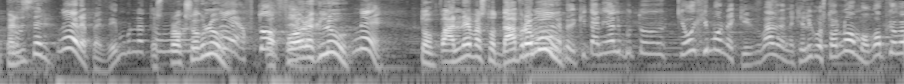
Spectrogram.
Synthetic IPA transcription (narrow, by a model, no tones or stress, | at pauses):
peɾðest̪eɾneɾepḛðimunet̪ospɾoksoɣlueɐft̪oofoɾeɣlune | t̪o̞ɐne̞vɐst̪o̞d̪ɐvɾo̞muɾepeðiciit̪ɐniɐliput̪oceoçimo̞noecivɐzɐnece̞liɣost̪ono̞moeɣopçoɣ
